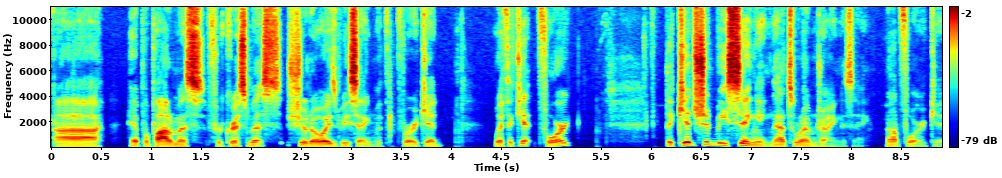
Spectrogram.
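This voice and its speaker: Lively intonation, an animated tone and big swings in loudness mark a medium-pitched man's speech, with long, frequent pauses on a very clean recording with a silent background. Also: moderate pace. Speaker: gaming streamer. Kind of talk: live gameplay commentary. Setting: live stream.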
